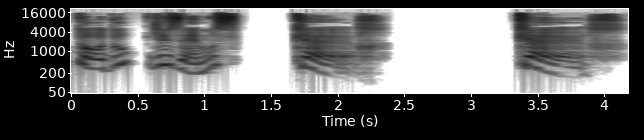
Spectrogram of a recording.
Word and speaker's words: cœur: C-O-E-U-R. É o exemplo típico de uma palavra que não pronuncia como se lê. E olha só! Aqui, a gente vai ter o mesmo som que encontramos na palavra olho, œil, mas agora com um som consonantal antecipado. Vamos lá, então. Cœur tem apenas uma sílaba, mas vamos pelos sons. O primeiro é da consoante C, que aqui vai ficar k, que também encontramos na palavra colis, d'accord?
